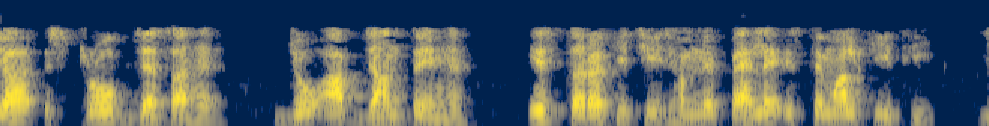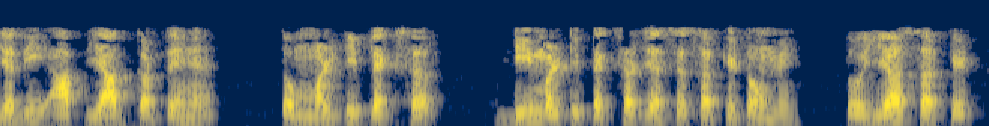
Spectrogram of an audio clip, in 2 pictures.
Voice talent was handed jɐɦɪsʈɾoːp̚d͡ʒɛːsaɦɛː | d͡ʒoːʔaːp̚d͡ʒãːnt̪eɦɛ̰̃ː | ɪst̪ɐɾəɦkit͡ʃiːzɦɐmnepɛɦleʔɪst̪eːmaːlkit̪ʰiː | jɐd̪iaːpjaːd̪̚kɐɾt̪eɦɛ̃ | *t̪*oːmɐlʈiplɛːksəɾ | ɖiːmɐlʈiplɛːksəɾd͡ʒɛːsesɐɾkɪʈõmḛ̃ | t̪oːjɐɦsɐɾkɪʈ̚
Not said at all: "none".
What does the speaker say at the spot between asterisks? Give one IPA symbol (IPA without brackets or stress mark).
t̪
